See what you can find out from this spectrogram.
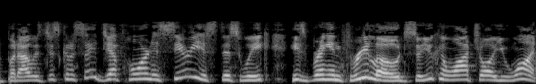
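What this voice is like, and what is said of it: High-pitched put-on Australian accent. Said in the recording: “Jeff Horn from Wales? Is that what I'm hearing right now? ... It's hard to do the high-pitched and the Aussie thing at the same time.”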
